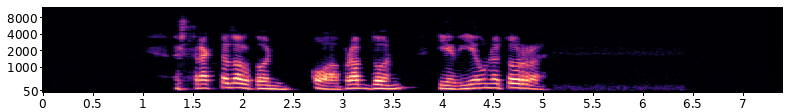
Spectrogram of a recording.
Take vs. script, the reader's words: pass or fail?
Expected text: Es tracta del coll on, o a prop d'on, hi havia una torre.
fail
